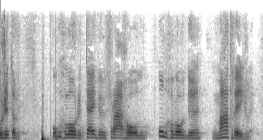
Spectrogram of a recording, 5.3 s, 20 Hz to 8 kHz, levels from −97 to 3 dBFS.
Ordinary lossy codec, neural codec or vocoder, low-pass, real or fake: none; codec, 24 kHz, 0.9 kbps, WavTokenizer, medium speech release version 2; 7.2 kHz; fake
